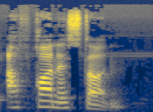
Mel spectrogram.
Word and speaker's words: Afghanistan: So we try to pronounce it like they're Afghan people. We say Afghanistan. That's the way.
